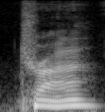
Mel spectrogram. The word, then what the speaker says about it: Toronto: Toronto.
